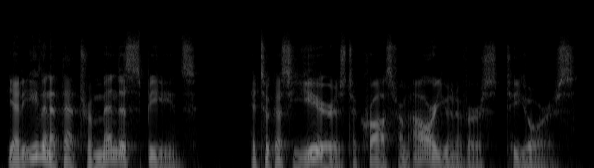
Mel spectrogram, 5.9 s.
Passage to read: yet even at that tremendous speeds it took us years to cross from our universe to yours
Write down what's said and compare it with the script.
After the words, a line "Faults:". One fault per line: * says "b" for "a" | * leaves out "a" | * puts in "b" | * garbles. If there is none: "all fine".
yet even at that tremendous speeds it took us years to cross from our universe to yours
Faults:
all fine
